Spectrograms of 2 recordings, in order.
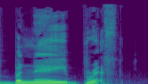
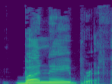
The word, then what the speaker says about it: B'nai B'rith: I finally figured out he was trying to say, and I'm going to butcher it, please, apologies, Benai Berith, the Jewish charitable organization. The pronunciation, as I heard it on New York airwaves growing up, was B'nai B'rith. B'nai B'rith.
